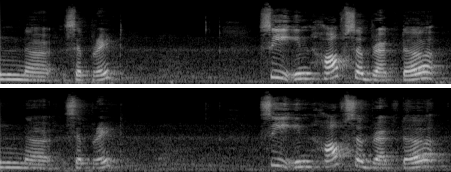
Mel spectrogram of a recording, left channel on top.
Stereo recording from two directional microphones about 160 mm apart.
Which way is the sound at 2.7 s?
55° left (ahead or behind).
